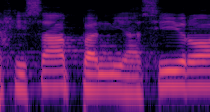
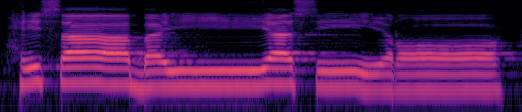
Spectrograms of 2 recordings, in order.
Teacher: Kemudian kalau tanwin hisaban yasiro menjadi hisabayasiro. Jadi annya jadi a biasa, kemudian masuk ke dalam huruf ya-nya. Bukan hisaban yasiro, tapi hisabayasiro. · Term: idgham bi gunnah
